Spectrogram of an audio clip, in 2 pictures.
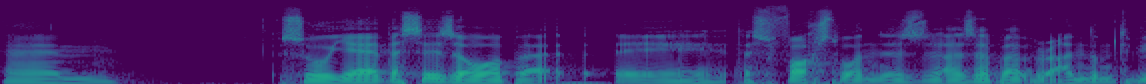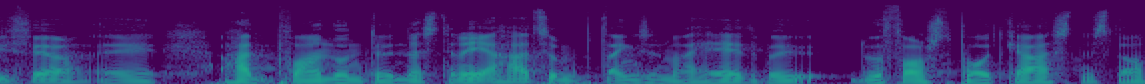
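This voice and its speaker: Recorded very cleanly against a silent background, a man with a Scottish accent speaks in a fairly low pitch with fairly even intonation. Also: moderate pace. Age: 30s. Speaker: podcast host. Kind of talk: casual monologue.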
